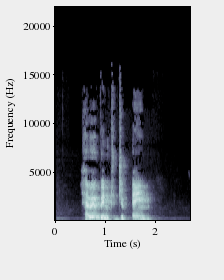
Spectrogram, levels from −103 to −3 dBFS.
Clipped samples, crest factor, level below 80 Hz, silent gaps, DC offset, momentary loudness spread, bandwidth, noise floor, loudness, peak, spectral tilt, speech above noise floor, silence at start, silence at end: under 0.1%; 20 dB; -58 dBFS; none; under 0.1%; 14 LU; 15 kHz; -68 dBFS; -17 LUFS; -2 dBFS; -4.5 dB/octave; 50 dB; 0.55 s; 0.8 s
